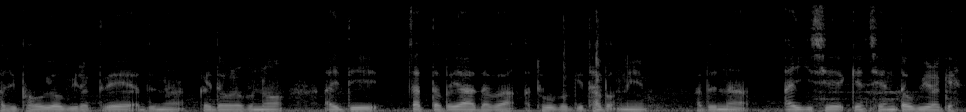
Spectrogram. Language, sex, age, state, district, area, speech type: Manipuri, male, 18-30, Manipur, Thoubal, rural, spontaneous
